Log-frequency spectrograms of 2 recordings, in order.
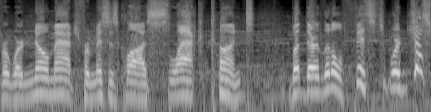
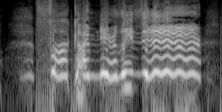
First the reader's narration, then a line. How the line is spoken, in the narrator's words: she cried, just before her body began to shudder in orgasm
